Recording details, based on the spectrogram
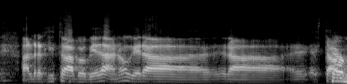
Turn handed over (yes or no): yes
